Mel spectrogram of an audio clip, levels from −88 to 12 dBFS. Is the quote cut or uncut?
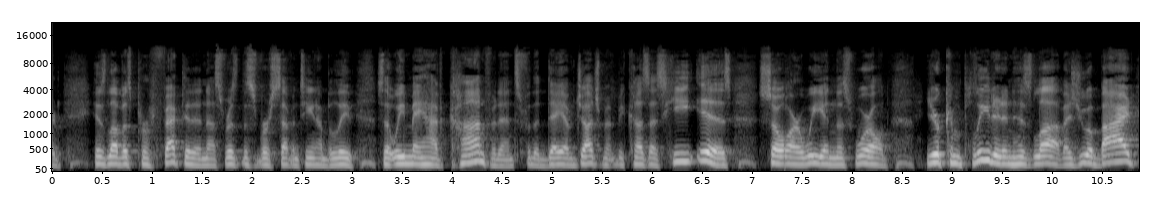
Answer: cut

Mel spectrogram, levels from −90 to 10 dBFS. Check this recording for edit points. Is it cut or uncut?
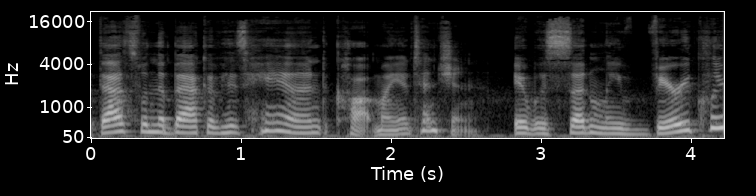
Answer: cut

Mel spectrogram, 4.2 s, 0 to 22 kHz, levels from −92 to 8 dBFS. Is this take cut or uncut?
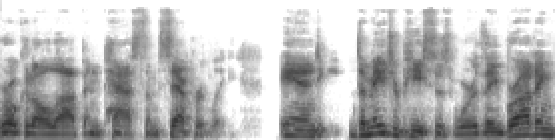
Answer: cut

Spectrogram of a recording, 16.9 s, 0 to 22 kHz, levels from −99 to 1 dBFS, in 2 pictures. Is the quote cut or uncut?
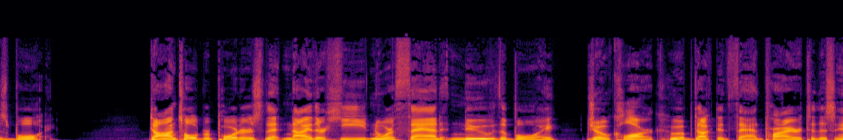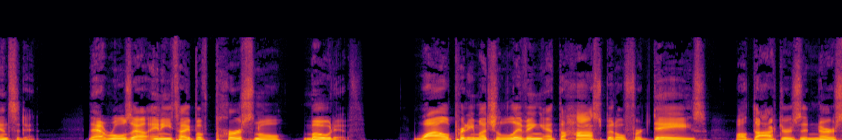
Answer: cut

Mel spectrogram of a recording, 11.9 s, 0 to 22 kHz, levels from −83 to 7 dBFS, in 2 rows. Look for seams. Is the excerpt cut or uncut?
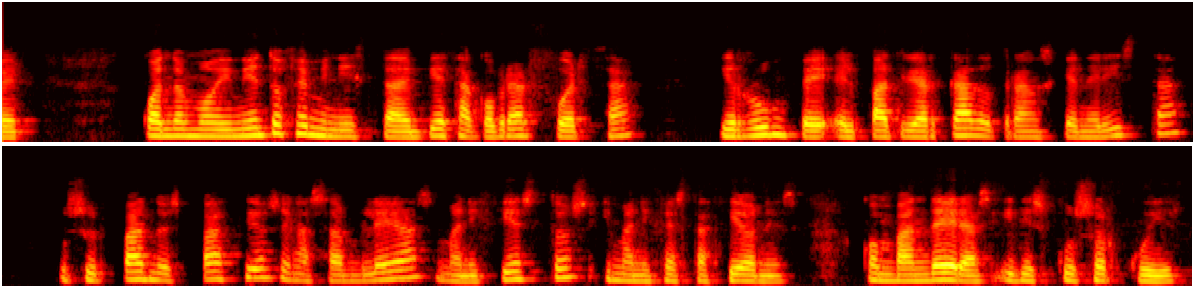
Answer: uncut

